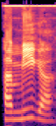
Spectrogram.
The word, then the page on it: amiga: spanish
